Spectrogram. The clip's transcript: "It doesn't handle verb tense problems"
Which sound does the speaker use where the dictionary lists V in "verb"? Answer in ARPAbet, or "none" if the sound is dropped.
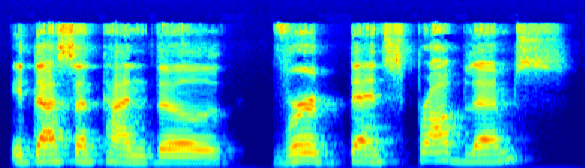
V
